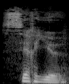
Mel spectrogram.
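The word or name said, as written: sérieux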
